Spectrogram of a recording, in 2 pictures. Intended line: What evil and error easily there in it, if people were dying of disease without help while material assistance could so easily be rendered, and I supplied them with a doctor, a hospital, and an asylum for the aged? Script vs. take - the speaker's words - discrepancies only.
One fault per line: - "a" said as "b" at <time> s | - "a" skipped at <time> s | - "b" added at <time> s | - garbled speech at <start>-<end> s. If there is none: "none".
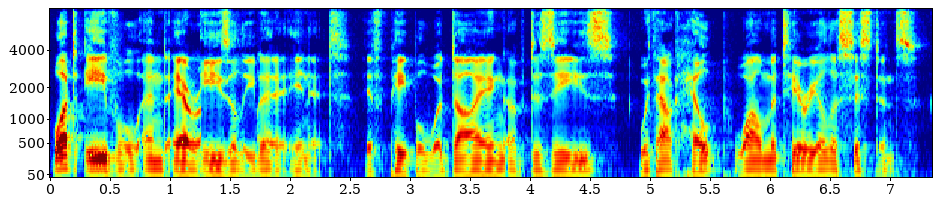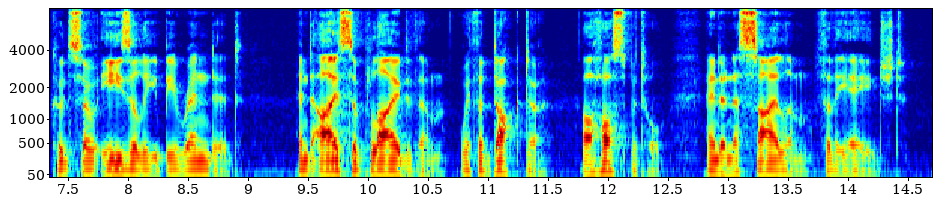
none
